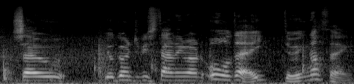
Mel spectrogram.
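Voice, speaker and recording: A man performs an ordinary man in a radio play, courteous yet thoroughly exasperated and baffled. His pitch moves around a great deal, and there is clear background noise. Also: animated, normal speed, rough recording. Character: exasperated, polite, bewildered ordinary Englishman. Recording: background noise, music and ambience behind.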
